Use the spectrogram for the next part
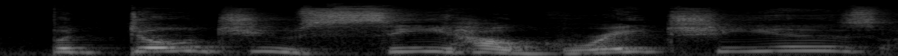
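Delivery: pushy pleading. Retold or imitated. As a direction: urge them to see it, eager and insistent. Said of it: "I get all in people's faces".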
